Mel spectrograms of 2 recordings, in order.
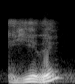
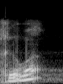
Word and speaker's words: Yahvé: Yahvé, que parece ser que esa es la pronunciación correcta en hebreo arcaico. Otros dicen que es Jehová, otros dicen que es Yahweh, a mí me da igual.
